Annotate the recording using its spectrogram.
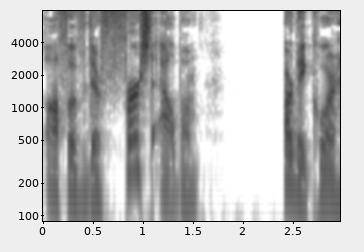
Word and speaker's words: Ardecore: And yes, if you pronounce the band name quickly, it sounds like you are pronouncing the word hardcore with an Italiano accent.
